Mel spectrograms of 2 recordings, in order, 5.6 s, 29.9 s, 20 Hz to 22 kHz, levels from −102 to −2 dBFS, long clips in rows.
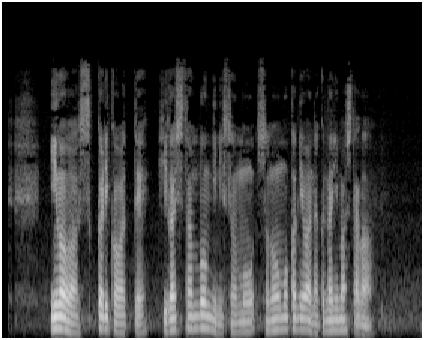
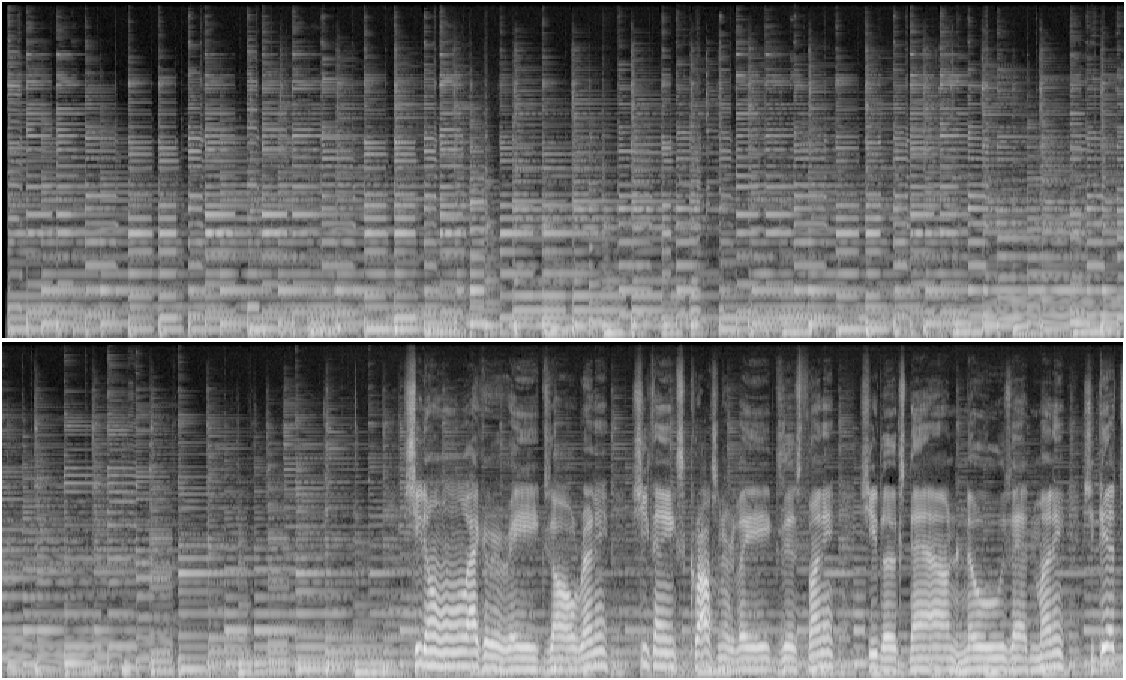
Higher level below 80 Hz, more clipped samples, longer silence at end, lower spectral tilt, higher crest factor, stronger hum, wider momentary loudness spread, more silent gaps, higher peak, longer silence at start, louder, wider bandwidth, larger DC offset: second, -70 dBFS vs -44 dBFS; neither; first, 0.65 s vs 0 s; about the same, -6 dB/octave vs -6 dB/octave; about the same, 22 dB vs 20 dB; neither; about the same, 12 LU vs 12 LU; neither; second, -8 dBFS vs -2 dBFS; first, 0.2 s vs 0.05 s; second, -28 LUFS vs -22 LUFS; second, 10.5 kHz vs 18.5 kHz; neither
